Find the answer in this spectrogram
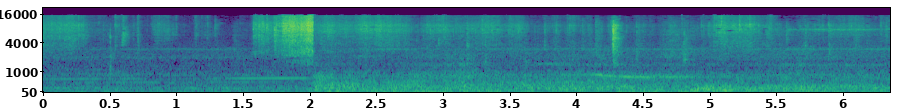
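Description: Steady rumble of a Shinkansen bullet train heard from inside the passenger cabin while running at speed, growing louder about two seconds in, with a brief rustle just before.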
